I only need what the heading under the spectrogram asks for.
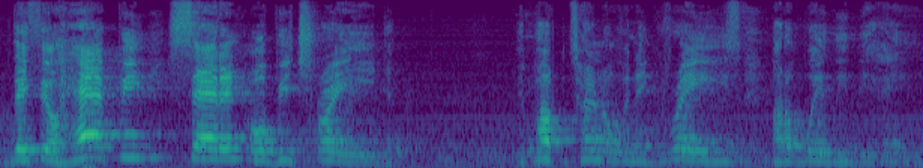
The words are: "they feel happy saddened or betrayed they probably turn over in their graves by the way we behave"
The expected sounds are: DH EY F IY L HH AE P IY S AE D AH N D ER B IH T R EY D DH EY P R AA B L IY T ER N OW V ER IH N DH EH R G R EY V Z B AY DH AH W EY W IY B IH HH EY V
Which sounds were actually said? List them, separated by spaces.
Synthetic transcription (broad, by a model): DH EY F IY L HH AE P IY S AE D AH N ER B IH T R EY D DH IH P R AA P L T ER N OW V ER IH N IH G R EY Z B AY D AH W EY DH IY B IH HH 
